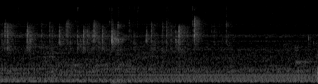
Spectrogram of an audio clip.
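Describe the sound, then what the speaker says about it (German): Water sputters and hisses from a tap on an Osminion Slim reverse-osmosis filter system, an uneven faint splashing flow with small bursts, close and alone without voices. "Oben öffne ich den Wasserhahn und es sprotzelt kurze Zeit grau aus dem Hahn."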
